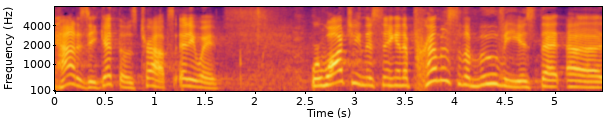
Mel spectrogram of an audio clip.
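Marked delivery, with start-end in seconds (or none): none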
